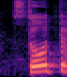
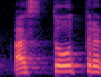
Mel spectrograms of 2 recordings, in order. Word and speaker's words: स्तोत्र: स्तोत्र के स्थान पर अस्तोत्र का हम उच्चारण कर जाते हैं, जो कि दोष माना गया है।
